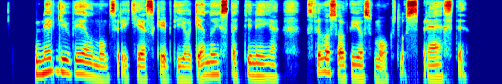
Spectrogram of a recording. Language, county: Lithuanian, Šiauliai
